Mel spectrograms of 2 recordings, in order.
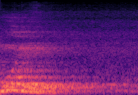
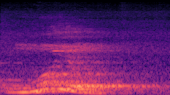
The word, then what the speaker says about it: Mui: Pastor Petr subur dan seharusnya orang sesukuran menyebutnya Sungai MUI tapi pelafalan orang Eropa tidak bisa bilang seperti itu dia harus bilang muyu maka jadilah sampai sekarang dibilang tanah muyu harusnya sungainya nama sungai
